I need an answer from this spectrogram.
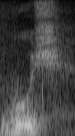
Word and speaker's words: Wrocław: Well, right now, we're in Wrocław, which is how you say that word, that,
